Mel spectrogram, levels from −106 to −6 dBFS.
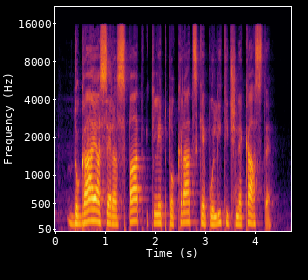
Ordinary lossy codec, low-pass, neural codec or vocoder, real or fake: Opus, 32 kbps; 14.4 kHz; none; real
